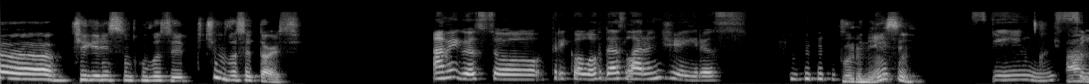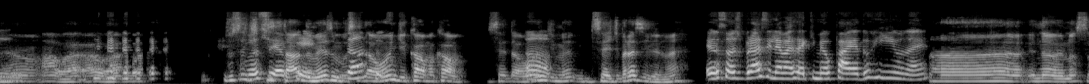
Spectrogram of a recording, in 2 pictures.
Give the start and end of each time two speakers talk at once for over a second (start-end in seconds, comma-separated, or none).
13.2-14.8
